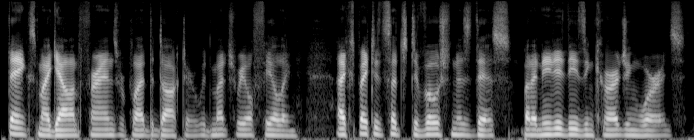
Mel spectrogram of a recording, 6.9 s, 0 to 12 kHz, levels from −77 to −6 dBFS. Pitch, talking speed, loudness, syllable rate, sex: 130 Hz, 200 wpm, -21 LUFS, 5.7 syllables/s, male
